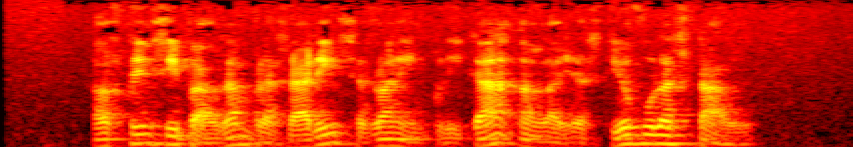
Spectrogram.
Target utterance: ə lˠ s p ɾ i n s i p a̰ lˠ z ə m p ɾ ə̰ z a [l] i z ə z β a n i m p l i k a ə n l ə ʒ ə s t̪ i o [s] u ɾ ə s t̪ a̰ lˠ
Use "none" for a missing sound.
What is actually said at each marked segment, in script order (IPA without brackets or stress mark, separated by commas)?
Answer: ɾ, f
